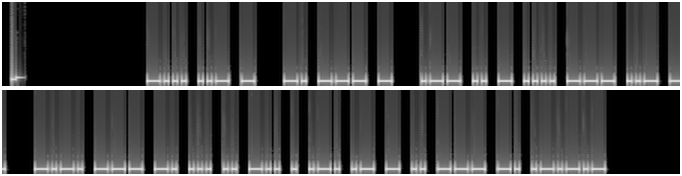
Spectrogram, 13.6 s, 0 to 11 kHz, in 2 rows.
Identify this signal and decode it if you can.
Morse code, heard as a keyed tone, about 28 wpm, 700 Hz. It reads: BUT NOT WITHOUT CONSIDERATION.
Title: Sentences from Top 1500 Words 28wpm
